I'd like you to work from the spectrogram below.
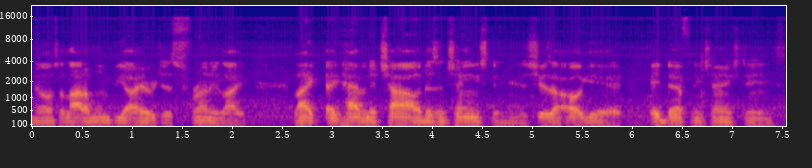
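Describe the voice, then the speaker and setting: A man with a very deep, low voice talks at a fairly quick pace in a monotone, flat intonation. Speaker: storytelling vlogger. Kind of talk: casual storytelling monologue. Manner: casual, halting with fillers.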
